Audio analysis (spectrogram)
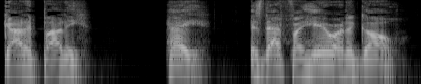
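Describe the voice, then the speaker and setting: A man doing a husky, growling burly hot dog vendor. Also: medium pitch, very animated, moderate pace, fairly bright tone, no room sound, clean studio sound, pitched above the performer's own voice. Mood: gruff. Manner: growling, teasing. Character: burly gruff middle-aged male hot dog vendor. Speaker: street vendor.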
